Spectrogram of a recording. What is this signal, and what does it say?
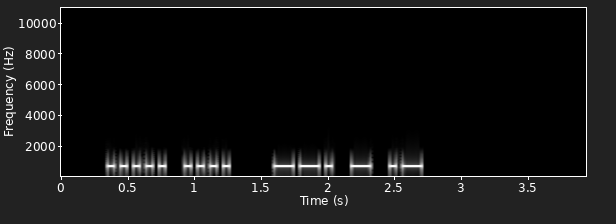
Morse code, heard as a keyed tone, about 25 wpm, 700 Hz. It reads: 5H GTA
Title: Winter Field Day Exchanges Encore 25wpm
